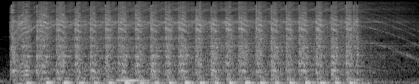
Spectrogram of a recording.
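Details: Mitsubishi Lancer with turbo 4G15 engine during rebuild: quick, even starter chugs, roughly three per second, for three and a half seconds, then stops without firing; cranks but won't start. Fuel pump suspected, not confirmed.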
